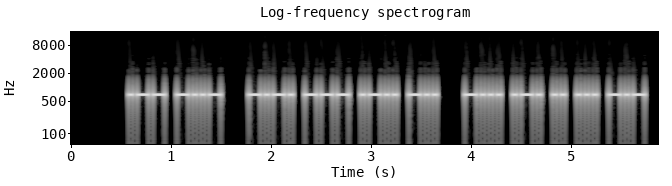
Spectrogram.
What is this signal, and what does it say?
Morse code, heard as a keyed tone, about 30 wpm, 700 Hz. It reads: WX COLD BRISK
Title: Common QSO Phrases Encore 30wpm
